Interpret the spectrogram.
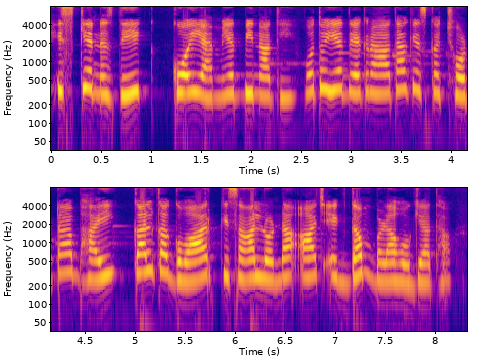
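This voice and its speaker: A woman narrating a novel as an audiobook in a measured literary reading. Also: high voice, fairly bright tone, no room sound.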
